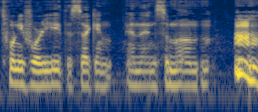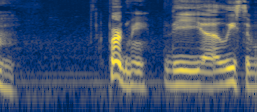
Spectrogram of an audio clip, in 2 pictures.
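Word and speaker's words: S1m0ne: I watched LX 2048, Warning, and Simone, which is spelt kind of weird, like how Megan is, with the E as a three backward and all that. It's Sim One.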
